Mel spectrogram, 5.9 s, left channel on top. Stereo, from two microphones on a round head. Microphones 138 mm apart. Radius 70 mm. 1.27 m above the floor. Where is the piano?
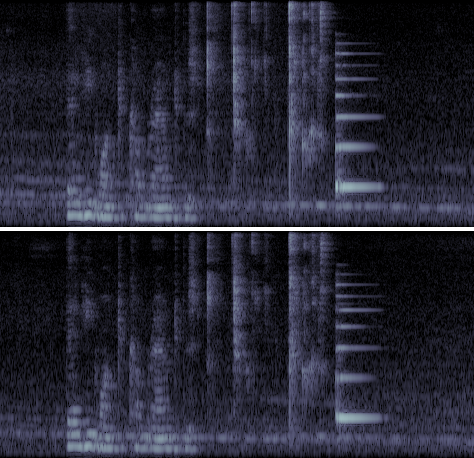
55° left (ahead or behind), 1.5 m.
